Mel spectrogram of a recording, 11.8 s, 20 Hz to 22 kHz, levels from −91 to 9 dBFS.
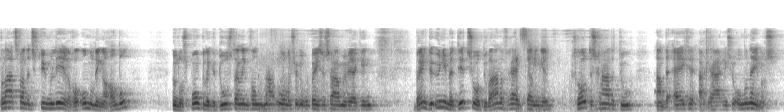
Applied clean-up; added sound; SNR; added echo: neural separator model SepFormer DNS4.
